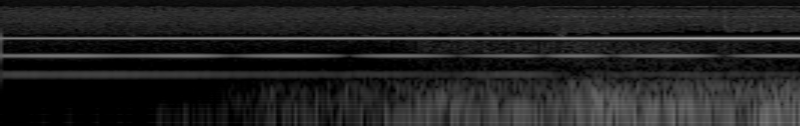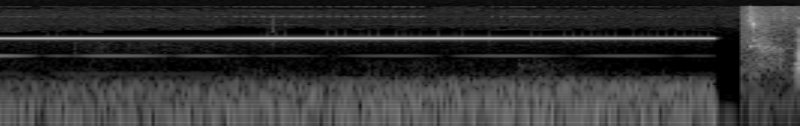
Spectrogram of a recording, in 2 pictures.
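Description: Synthesized sound design on a commercial's soundtrack: three steady electronic tones, one of them pulsing, over a low rumble. The rumble swells louder from about a second in, and everything cuts off suddenly just before the end.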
